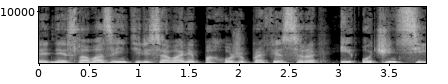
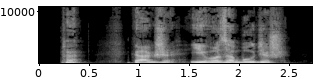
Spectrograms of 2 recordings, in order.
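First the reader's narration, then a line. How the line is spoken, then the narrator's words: Grumbling. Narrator (Russian): проворчал Грегор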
